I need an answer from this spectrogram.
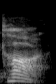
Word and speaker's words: car: which isn't good, because when you have a vowel as an A, what you typically need to do is drop your jaw when pronouncing it. So it's not just call.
